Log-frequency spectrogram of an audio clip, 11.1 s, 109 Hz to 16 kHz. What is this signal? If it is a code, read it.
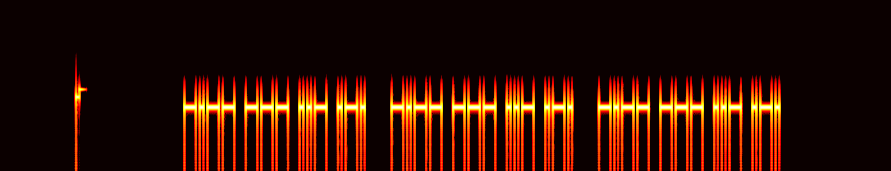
Morse code, heard as a keyed tone, about 25 wpm, 700 Hz. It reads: YOUR YOUR YOUR
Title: Top 500 Words Repeated 25wpm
